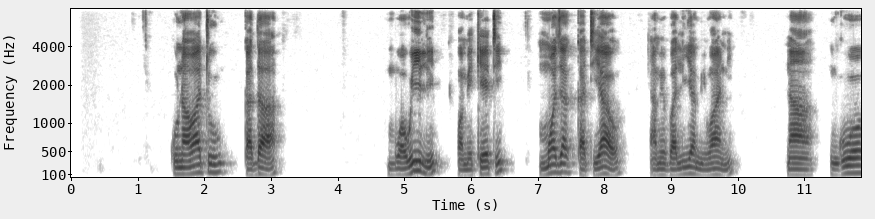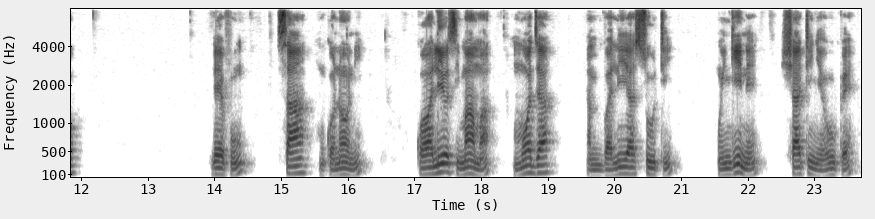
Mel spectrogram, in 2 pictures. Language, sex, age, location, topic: Swahili, male, 18-24, Mombasa, government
